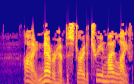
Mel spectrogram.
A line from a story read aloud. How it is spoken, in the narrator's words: declared Chatterer indignantly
